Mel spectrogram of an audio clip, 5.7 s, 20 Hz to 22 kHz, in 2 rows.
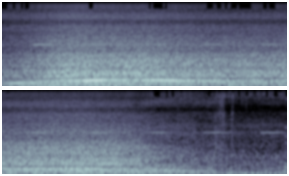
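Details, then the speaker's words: Workhorse chassis 8.1 Vortec with aftermarket fan clutch, engine warming up: a deep rushing roar and rising hum build as the clutch finally locks up around 205–225 degrees; the fan clutch is engaged and working normally. "all right it's finally starting to kick in it took a while that's the sound i've been waiting for"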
